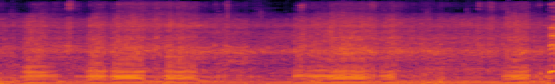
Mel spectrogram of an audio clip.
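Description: A Ducati dirt bike runs close and loud on an enduro track, its engine surging and easing in repeated revving bursts with clattering and scraping underneath.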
